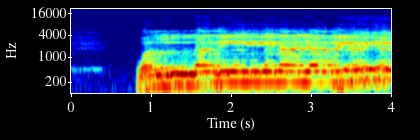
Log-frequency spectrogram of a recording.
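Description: A man recites the Quran in the melodic tajweed style. After a brief faint moment he begins a long phrase about a second in, holding drawn-out notes with slow ornamented turns.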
